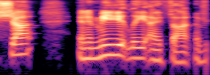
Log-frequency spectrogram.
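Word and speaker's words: chat: day i learned that cat in french is pronounced shot and immediately i thought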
